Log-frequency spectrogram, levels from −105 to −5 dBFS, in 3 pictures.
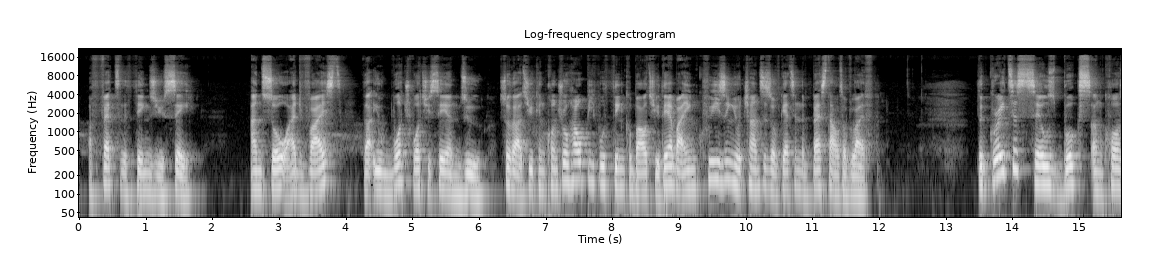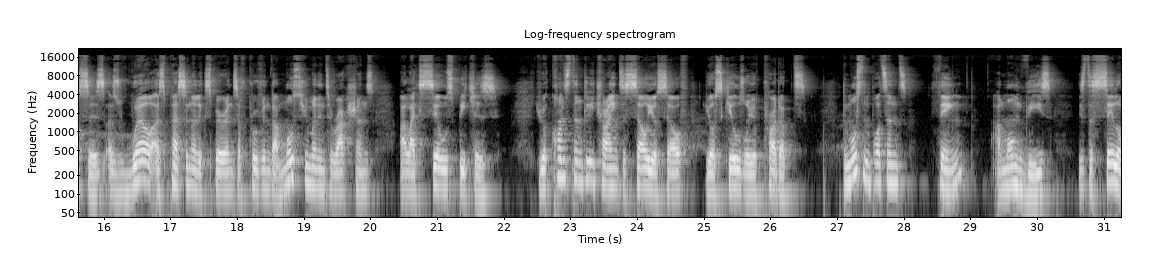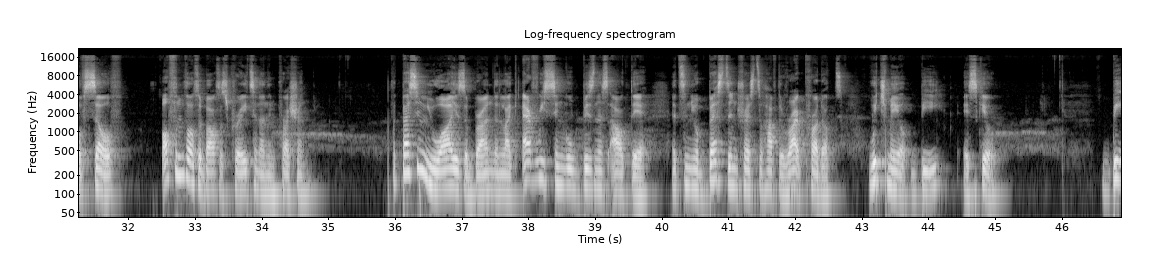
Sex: male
